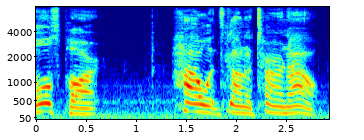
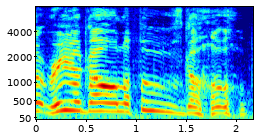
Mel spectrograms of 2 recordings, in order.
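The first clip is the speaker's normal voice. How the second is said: laughing tease; 4 semitones higher, 7 dB louder, slower than usual. Real, not acted. Joking gold digging warning, laughing.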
